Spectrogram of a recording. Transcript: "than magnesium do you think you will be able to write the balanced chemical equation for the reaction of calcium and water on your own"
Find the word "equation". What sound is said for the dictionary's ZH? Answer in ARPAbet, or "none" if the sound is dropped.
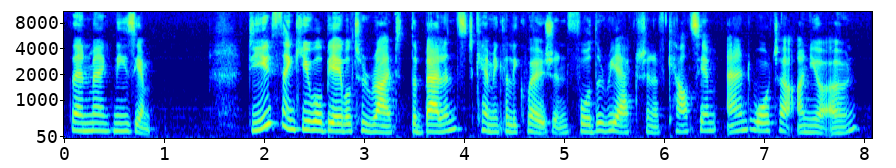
ZH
